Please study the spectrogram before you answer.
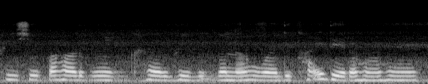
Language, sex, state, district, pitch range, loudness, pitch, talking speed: Hindi, female, Uttar Pradesh, Saharanpur, 190-200 Hz, -12 LUFS, 195 Hz, 155 wpm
